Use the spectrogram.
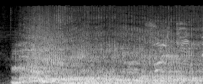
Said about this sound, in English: Its 4 feet are adorned with massive claws that sink into the ground. It tosses back its head and lets out a roar.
